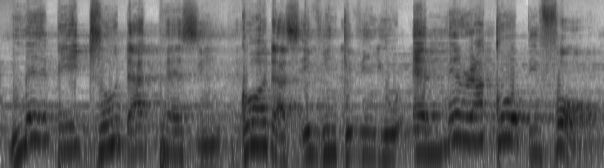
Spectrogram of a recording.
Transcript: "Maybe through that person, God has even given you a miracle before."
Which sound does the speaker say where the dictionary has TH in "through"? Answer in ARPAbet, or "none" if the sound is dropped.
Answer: T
